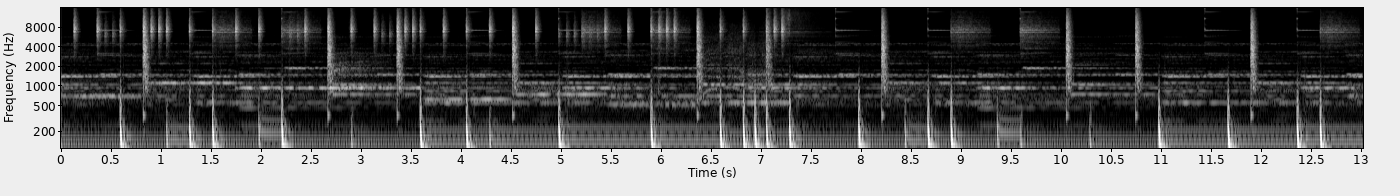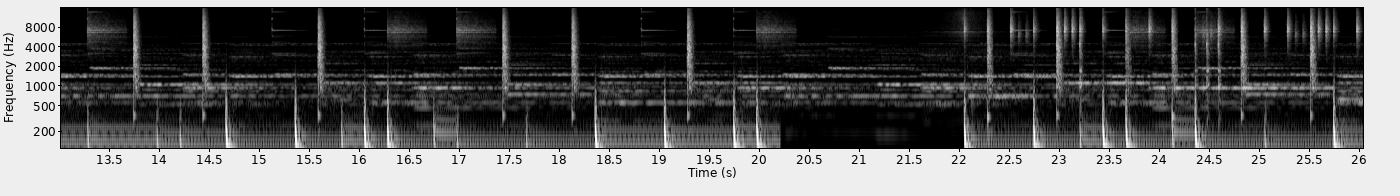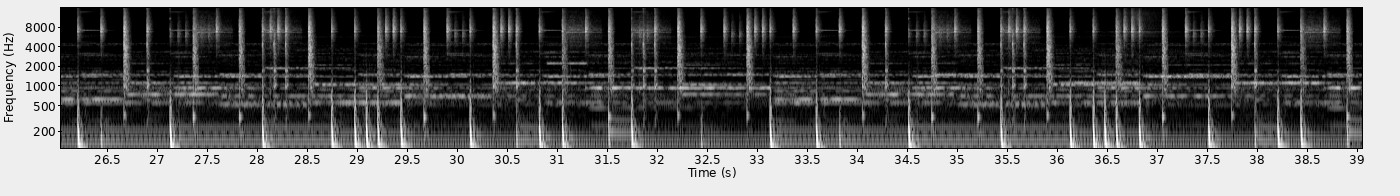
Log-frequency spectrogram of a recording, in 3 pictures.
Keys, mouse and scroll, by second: 28.9 double click.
